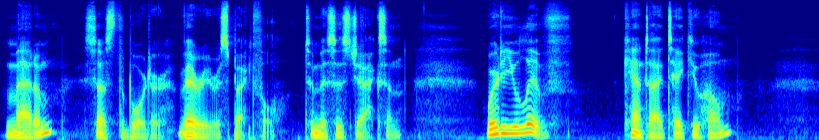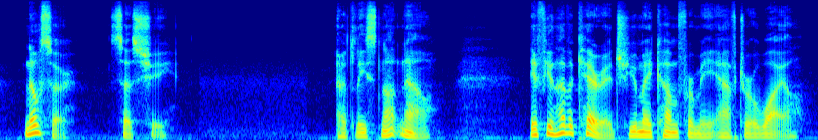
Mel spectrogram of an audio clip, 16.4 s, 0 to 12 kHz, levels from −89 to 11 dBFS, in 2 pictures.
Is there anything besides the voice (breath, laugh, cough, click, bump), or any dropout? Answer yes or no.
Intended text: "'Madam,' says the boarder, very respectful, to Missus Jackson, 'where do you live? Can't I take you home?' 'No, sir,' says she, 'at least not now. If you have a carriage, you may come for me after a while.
no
